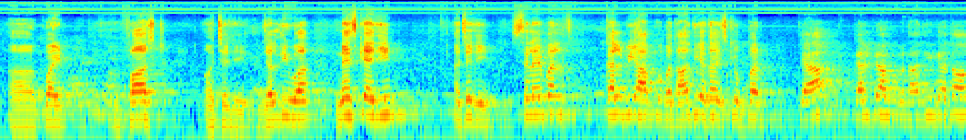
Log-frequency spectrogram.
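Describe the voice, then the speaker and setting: High-voiced male teacher, echoey room. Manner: mixes English phrases into Urdu explanations, asks and answers his own questions. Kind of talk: classroom lesson explaining English grammar.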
